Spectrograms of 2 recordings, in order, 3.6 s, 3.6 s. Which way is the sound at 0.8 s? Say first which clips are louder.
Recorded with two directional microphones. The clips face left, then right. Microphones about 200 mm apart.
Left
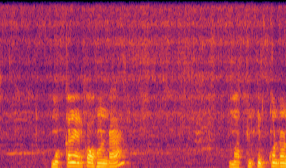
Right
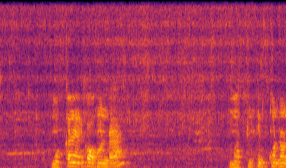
Left 3 dB; 45° left (ahead or behind).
